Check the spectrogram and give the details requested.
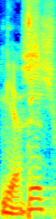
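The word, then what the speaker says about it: Disch: to say his name Thomas M Dish Dish with an s c dish sorry I want to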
